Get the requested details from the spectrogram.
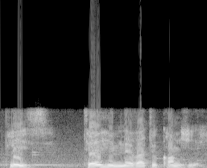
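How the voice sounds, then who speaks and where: A man's voice: lowish voice, measured pace, lightly acted. A man playing a repentant older man who apologizes earnestly, speaking in proverbs. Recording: dull lo-fi film audio with music.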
